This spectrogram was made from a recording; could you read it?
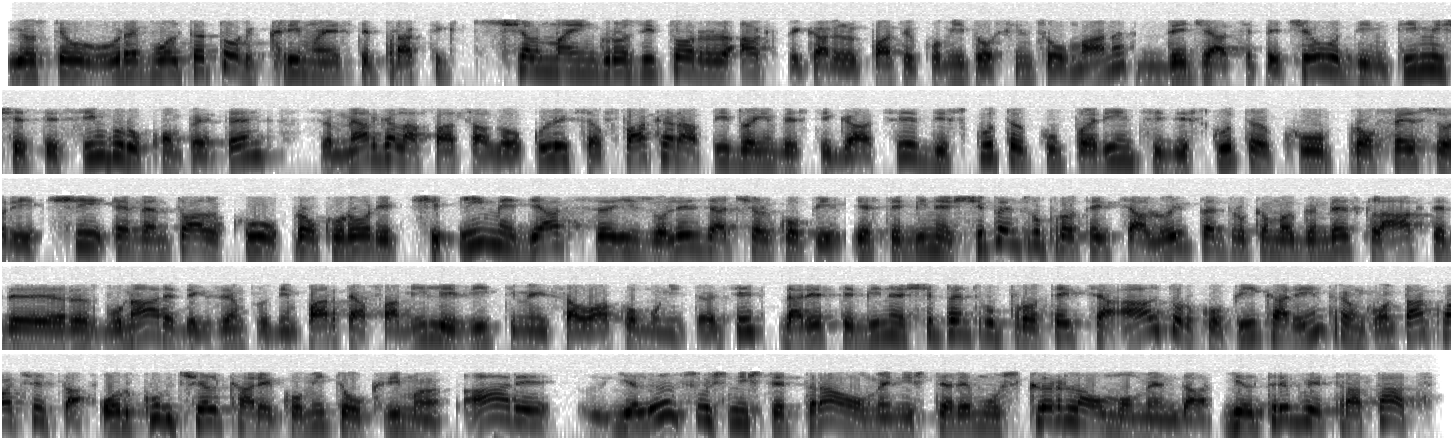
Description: Cristi Danileț, fost judecător: „Cel care comite o crimă are el însuși niște traume, niște remușcări la un moment dat. El trebuie tratat”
